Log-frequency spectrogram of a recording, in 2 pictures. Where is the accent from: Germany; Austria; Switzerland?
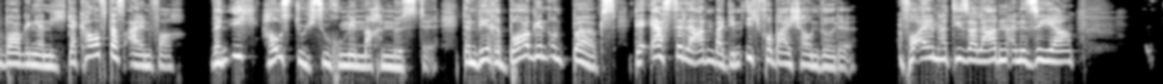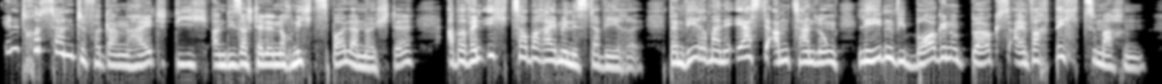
Germany; bei uns in Deutschland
